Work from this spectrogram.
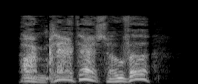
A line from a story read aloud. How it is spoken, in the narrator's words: muttered Neville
